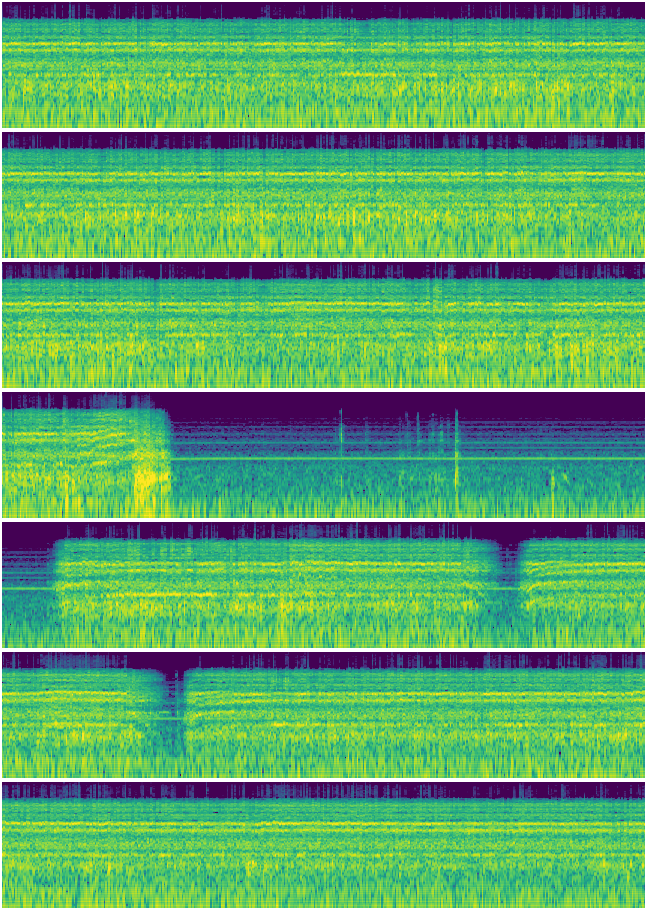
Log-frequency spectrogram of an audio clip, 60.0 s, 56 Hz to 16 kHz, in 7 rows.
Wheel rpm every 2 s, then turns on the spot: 160, 160, 160, 160, 160, 170, 160, 160, 160, 160, 160, 160, 160, 110, 0, 0, 0, 120, 160, 150, 110, 140, 110, 160, 160, 160, 160, 160, 160, 160.
none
